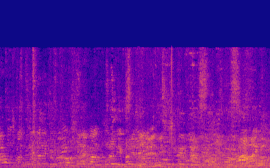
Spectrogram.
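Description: Background chatter of many people talking at once in a busy pub dining room.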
